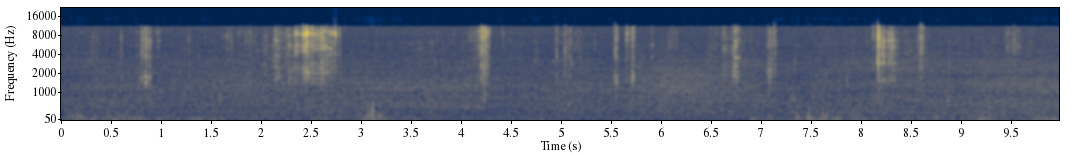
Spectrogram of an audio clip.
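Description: A knife clicks open and closed.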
